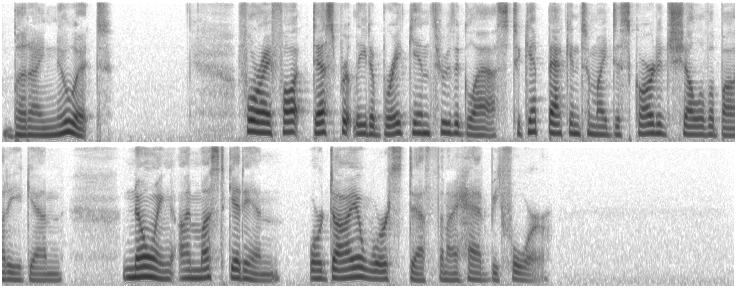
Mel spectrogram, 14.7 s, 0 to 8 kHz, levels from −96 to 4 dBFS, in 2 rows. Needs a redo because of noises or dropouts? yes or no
no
